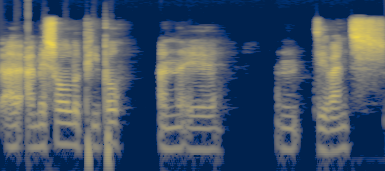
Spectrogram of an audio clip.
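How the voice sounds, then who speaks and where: Quiet speech at a fairly slow pace, in a northern English accent, comes through with a dry, close sound and no echo. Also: man. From northern England. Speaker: programming tutor and live streamer. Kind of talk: live coding stream chat. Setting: home room, live stream. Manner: quietly spoken.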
